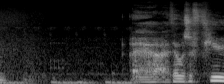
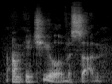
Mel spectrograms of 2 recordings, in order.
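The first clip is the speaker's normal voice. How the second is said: normal talking voice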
